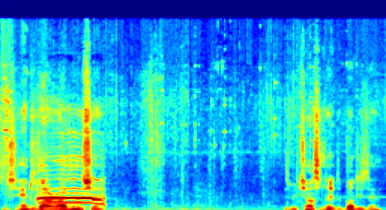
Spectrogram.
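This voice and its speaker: Man, mid-pitched voice, casual gameplay commentary, faint noise and game ambience behind. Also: lively intonation, moderate pace. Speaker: gamer playing through a quest.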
